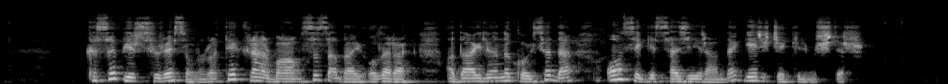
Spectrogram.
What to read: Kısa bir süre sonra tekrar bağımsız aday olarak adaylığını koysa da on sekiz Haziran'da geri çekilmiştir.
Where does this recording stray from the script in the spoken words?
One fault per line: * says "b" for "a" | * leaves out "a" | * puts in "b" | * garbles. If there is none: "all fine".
all fine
